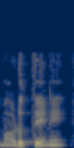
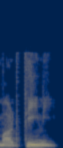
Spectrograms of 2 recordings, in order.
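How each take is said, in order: First: The verb is said in full with all syllables. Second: The verb is said shortened with syllables dropped. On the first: This is the formal written style. "is your written form" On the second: This is the everyday spoken style. "the spoken form will be"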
